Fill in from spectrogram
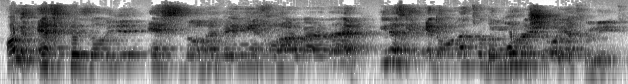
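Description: A man gives a religious lecture with a high, lively voice. He quotes scripture and keeps questioning his listeners. The sound rings out in a strongly echoing hall. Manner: animated, asks the audience questions, quotes scripture. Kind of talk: lecture to an audience. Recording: very echoey hall.

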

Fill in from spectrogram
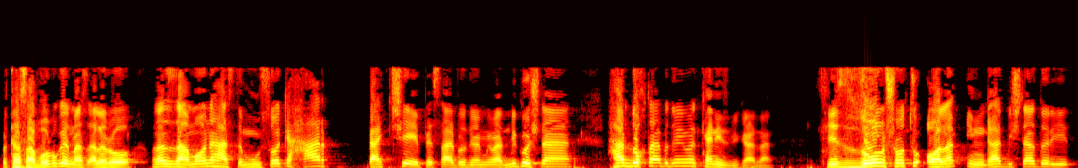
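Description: A man's voice: a little high, muffled recording. A man giving a classroom lecture on social theory, thinking aloud and often restarting words mid-phrase.

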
